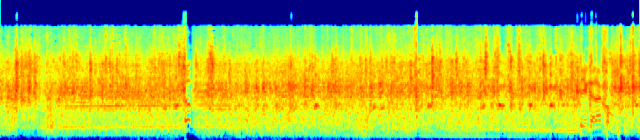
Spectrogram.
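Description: Tyres crunch and rattle over a gravel track.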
